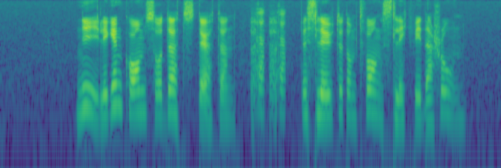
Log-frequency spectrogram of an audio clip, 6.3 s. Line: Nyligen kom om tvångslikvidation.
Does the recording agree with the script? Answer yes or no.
no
